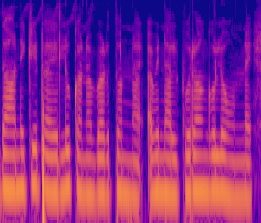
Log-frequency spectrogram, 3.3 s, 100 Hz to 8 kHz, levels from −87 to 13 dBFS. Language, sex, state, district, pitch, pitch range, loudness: Telugu, female, Telangana, Mahabubabad, 185 Hz, 180-195 Hz, -23 LUFS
